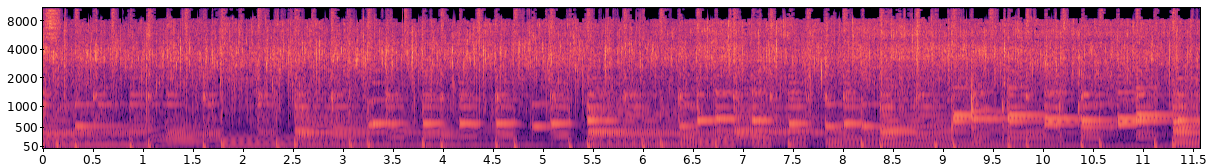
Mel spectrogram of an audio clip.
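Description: Cut komatsuna stems sizzling and frying in hot oil in a frying pan, with small clicks as they are stirred. Background music plays under it.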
